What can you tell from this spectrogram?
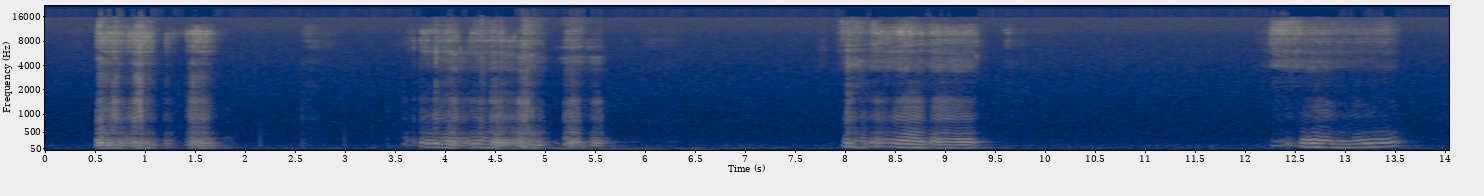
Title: HER SNORING WOKE HER UP!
